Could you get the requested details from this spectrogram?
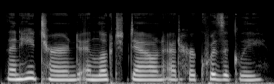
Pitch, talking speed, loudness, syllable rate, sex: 220 Hz, 195 wpm, -17 LUFS, 5.5 syllables/s, female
